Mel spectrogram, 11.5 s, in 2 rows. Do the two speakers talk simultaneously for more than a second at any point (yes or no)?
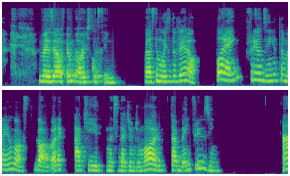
yes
